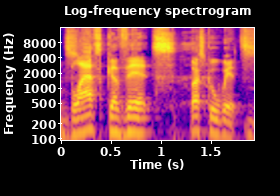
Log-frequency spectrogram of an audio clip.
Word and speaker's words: Blazkowicz: Wolfenstein Youngblood features BJ Blazkowicz. Is that the right way to say it? – Blazkowicz. I mean, it probably originally was supposed to be Vitz, but he's American now.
